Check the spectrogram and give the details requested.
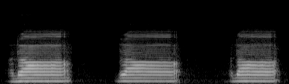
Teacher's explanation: এই মূর্ধার সাথে আপনার জিহ্বার আগাটা লাগিয়ে র হরফটি উচ্চারণ করবেন।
